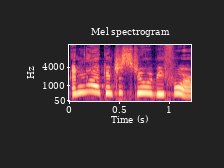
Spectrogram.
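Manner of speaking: high, light imitation of the guest brushing it off; mock guest voice. Host imitating guest insisting she can do it first, high mock voice. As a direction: lightly mimic her saying she can squeeze it in. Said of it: "and you're like".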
